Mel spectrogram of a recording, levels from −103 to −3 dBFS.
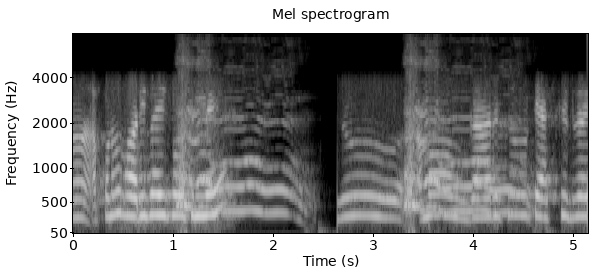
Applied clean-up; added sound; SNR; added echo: none; Bark; 6 dB; none.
